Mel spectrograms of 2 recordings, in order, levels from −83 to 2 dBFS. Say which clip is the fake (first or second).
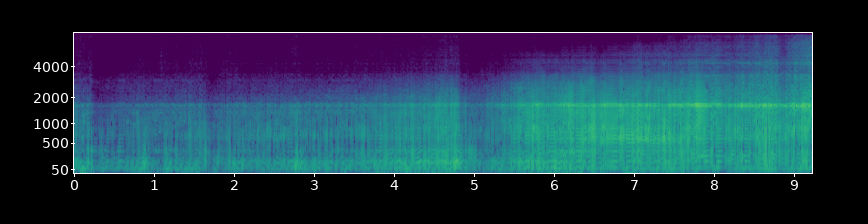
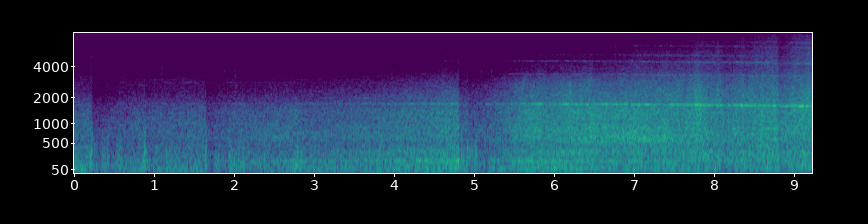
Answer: first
